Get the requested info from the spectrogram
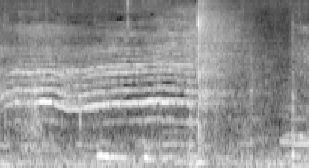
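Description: A mourner's high-pitched, wavering wail of grief, held for about a second before breaking off.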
